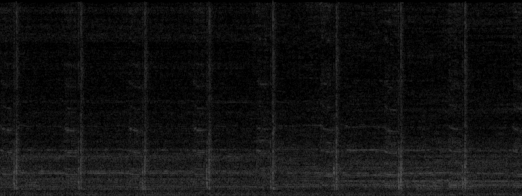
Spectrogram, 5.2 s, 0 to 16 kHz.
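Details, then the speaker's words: 1983 Mamiya M Time Memory autofocus 35mm film camera, rewind switch held down after the roll is finished: a faint steady motor whir with light clicks about every two-thirds of a second as the film winds back. Normal motorized rewind. "아 다 찍고 난 다음에는 여기에 리와인드 있죠 리와인드 스위치를 어케 내려주시면 이게 알로 바뀌어요 비인가 합니다 근데 이게 쭉 내려 주셔야 되겠네 매주 골 좀 기다려야 됩니다"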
